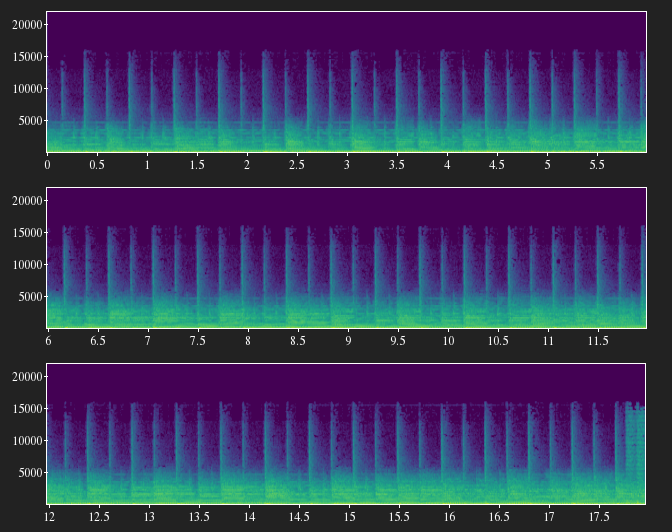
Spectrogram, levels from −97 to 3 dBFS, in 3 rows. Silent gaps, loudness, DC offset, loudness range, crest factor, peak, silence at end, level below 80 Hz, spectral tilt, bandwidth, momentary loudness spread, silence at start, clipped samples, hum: none; -18 LUFS; under 0.1%; 2 LU; 14 dB; -2 dBFS; 0 s; -22 dBFS; -7 dB/octave; 12.5 kHz; 3 LU; 0 s; under 0.1%; none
